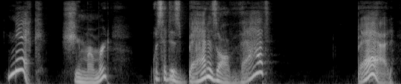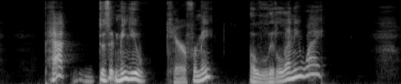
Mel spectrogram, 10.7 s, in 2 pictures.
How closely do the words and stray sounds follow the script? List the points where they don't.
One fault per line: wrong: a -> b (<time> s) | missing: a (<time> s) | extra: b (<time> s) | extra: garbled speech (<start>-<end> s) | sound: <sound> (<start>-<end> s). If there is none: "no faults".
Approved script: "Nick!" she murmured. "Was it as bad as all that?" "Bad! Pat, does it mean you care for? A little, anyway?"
extra: me (8.0 s)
